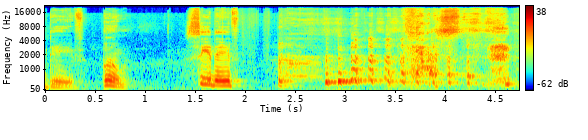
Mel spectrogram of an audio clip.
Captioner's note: laughs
